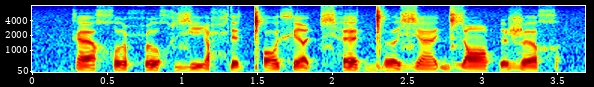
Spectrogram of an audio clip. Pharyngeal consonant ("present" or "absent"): present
